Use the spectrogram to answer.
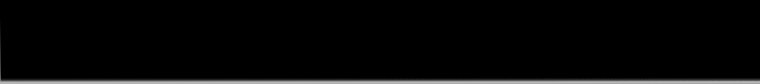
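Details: Tinnitus pitch-matching test, heard through headphones or speakers: a steady, very low-pitched pure tone hum at the bottom of a frequency sweep from the lowest to the highest audible tone.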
